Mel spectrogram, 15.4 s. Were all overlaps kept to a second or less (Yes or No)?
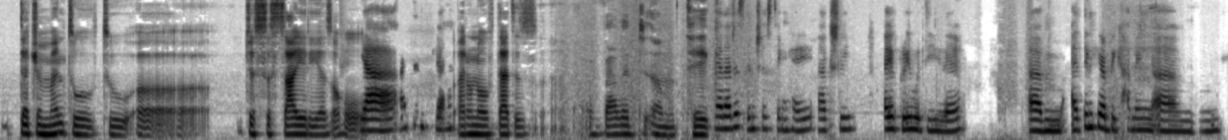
Yes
